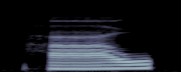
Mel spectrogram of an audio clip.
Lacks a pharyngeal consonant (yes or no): yes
